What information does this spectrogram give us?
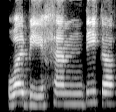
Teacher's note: ہا حلق کے درمیان سے ادا کریے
